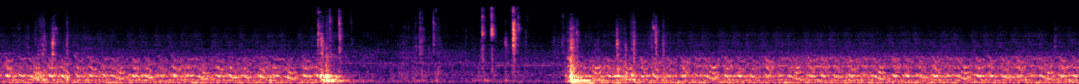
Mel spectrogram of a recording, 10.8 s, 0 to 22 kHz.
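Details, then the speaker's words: 1968 Chevy truck not run in 15 years: steady starter cranking with a brief pause and clicks, never fires; owner suspects no spark, coil wires/coil questioned. "yeah I don't think she's got spark well I was kind of hoping that this would go a little bit easier than this"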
